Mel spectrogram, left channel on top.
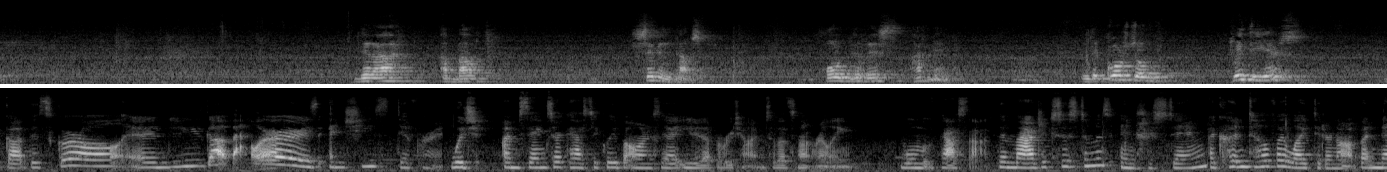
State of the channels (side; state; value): both; different; correlation 0.00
